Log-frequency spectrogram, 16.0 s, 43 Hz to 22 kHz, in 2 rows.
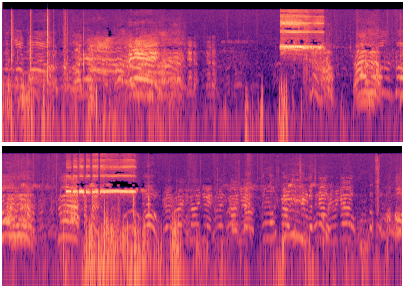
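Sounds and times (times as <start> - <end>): shrill whistle blasts: 5.6 - 6.5, 9.2 - 10.9
players shouting: 5.6 - 11.1.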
